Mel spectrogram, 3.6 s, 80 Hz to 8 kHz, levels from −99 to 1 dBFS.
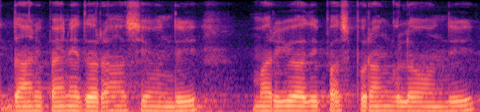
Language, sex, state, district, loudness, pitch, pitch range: Telugu, male, Telangana, Komaram Bheem, -17 LUFS, 120 Hz, 120-125 Hz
